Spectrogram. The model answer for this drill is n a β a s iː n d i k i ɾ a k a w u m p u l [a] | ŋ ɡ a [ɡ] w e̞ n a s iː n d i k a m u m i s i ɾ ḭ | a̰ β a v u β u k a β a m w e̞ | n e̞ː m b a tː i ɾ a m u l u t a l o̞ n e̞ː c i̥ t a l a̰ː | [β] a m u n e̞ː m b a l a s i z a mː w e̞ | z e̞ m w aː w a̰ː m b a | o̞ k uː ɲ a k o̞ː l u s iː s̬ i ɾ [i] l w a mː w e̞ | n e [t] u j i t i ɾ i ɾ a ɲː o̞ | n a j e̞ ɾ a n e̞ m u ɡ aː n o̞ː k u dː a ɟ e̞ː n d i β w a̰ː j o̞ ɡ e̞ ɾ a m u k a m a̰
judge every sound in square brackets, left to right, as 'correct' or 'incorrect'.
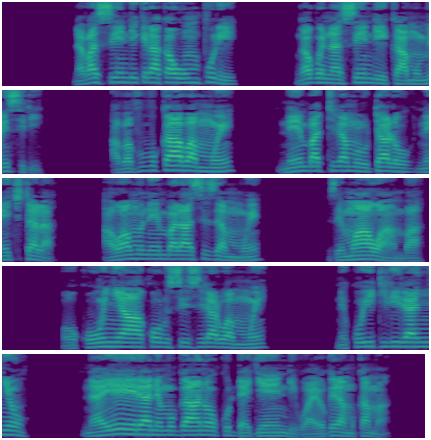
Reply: incorrect: i, correct, incorrect: w, incorrect: a, incorrect: k

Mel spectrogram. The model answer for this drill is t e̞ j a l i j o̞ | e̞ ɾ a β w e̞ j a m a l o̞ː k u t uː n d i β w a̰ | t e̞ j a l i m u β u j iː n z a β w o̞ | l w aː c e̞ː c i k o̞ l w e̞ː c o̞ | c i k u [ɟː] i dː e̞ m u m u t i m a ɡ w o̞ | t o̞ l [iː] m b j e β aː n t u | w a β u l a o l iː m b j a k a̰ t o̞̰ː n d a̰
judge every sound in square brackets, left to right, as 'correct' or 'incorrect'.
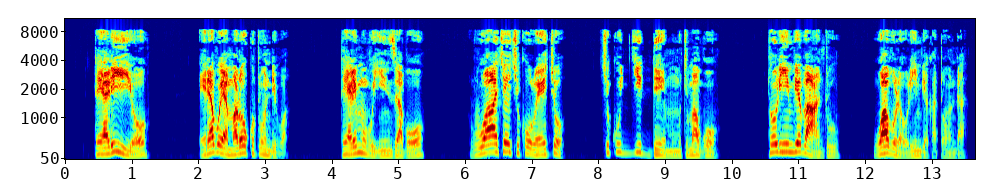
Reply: correct, correct

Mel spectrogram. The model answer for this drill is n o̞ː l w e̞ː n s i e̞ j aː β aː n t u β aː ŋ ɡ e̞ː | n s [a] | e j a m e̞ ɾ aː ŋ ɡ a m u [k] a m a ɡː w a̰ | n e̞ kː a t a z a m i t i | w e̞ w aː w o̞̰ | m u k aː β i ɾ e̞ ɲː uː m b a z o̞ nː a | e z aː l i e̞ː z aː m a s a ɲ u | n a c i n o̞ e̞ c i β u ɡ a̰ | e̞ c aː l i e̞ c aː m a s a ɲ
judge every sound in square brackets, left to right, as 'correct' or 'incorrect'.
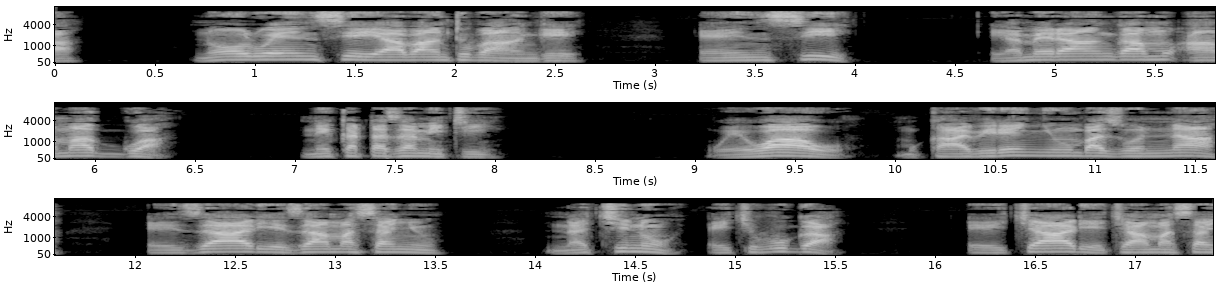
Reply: incorrect: i, incorrect: ʔ

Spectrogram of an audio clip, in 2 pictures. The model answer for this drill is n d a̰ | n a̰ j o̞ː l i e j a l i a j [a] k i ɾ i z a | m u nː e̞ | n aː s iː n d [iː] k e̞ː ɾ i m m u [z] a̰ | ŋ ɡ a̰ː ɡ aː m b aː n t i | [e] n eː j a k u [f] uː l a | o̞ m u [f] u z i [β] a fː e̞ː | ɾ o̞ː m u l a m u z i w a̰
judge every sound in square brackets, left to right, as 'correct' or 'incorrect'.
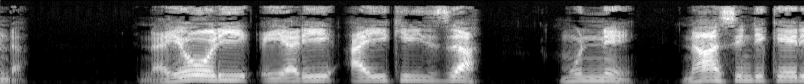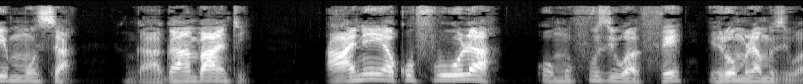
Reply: incorrect: i, incorrect: i, incorrect: s, incorrect: a, correct, correct, incorrect: w

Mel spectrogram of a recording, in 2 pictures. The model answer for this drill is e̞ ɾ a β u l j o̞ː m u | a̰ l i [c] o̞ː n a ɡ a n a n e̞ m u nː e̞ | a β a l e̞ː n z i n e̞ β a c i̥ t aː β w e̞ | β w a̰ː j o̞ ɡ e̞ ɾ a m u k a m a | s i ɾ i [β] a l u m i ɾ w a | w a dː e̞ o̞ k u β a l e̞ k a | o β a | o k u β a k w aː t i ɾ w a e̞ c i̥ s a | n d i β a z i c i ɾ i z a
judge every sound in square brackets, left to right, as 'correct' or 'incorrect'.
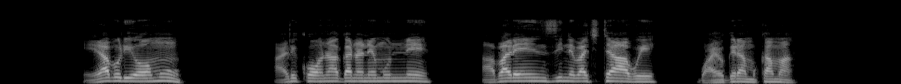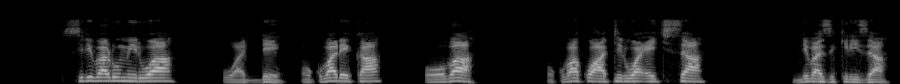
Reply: incorrect: k, correct

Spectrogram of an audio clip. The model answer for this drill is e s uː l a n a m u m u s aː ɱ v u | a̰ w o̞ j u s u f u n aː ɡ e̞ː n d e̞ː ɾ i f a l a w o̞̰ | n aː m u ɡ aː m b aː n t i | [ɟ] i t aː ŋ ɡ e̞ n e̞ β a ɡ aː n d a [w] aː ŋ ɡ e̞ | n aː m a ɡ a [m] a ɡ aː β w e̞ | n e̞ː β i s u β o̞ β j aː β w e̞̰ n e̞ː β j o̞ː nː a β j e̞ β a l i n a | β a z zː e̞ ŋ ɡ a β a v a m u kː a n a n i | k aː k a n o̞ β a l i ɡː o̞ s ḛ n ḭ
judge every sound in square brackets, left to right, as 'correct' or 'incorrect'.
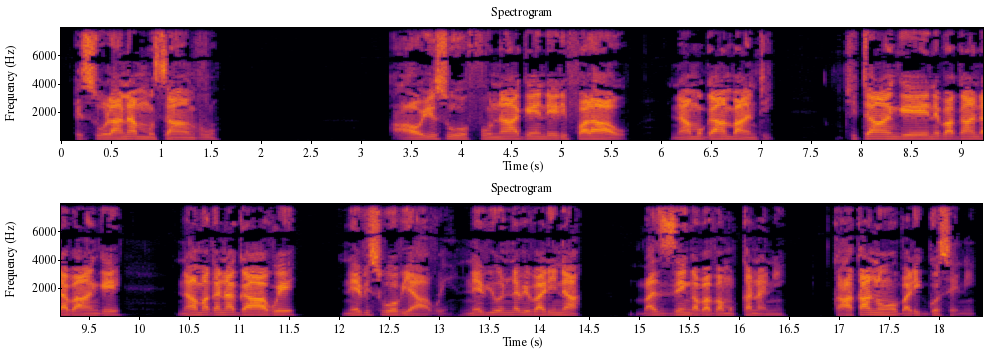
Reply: incorrect: c, incorrect: β, incorrect: n

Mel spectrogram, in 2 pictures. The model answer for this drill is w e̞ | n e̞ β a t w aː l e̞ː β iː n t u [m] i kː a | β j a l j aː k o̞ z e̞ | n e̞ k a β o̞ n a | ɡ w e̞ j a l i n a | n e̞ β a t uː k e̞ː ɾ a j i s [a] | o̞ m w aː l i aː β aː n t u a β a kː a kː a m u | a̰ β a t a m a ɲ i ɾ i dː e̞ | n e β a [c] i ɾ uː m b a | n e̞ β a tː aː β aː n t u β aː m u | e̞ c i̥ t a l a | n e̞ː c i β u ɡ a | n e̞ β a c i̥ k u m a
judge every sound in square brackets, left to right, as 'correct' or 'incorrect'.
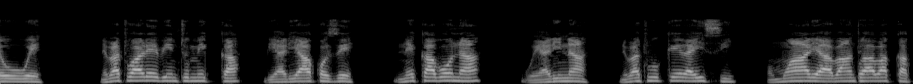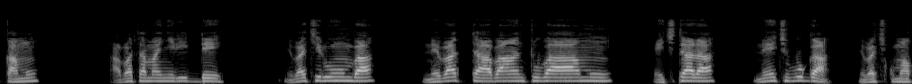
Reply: correct, incorrect: i, correct

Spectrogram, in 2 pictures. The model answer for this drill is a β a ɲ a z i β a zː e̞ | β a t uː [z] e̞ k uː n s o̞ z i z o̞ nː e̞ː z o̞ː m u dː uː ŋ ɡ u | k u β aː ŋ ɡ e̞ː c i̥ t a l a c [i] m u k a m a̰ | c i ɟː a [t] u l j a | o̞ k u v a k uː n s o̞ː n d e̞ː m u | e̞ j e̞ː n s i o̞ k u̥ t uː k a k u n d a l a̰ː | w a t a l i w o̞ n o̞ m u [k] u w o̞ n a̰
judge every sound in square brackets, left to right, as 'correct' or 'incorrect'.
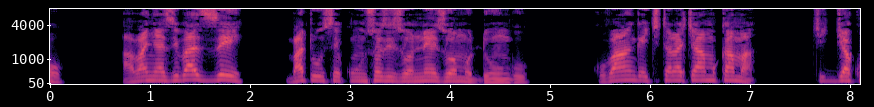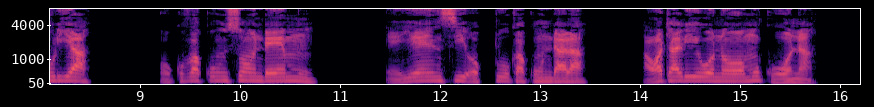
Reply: incorrect: s, incorrect: a, incorrect: k, correct

